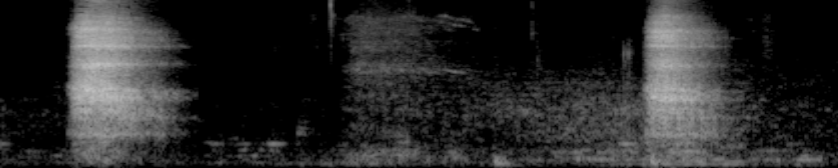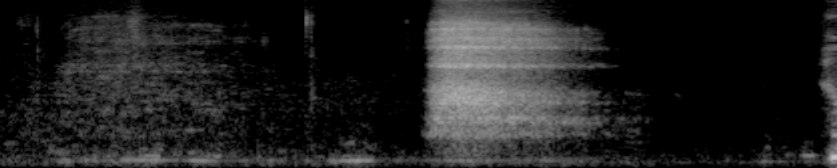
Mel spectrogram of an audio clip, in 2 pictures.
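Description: Slow, deep breaths during yoga practice, three long audible exhales spaced several seconds apart, each rising and fading softly, with quiet inhales and near-silence between them.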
